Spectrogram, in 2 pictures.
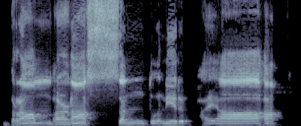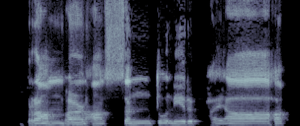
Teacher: So Brahmanaha, Visarga is changing into Sakara because Santu is there afterwards. Visarga के बाद संतु है, इसलिए विसर्ग की उच्चारण सकार हो जा रहा है.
